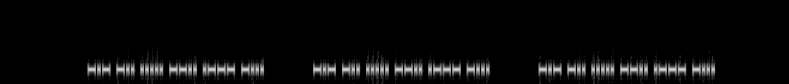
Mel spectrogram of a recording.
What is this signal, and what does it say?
Morse code, heard as a keyed tone, about 46 wpm, 700 Hz. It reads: KD5ZJB KD5ZJB KD5ZJB
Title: USA Call Signs - 6 Characters - Repeated 3x - 50wpm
